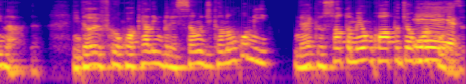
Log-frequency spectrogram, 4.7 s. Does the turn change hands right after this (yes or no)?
yes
